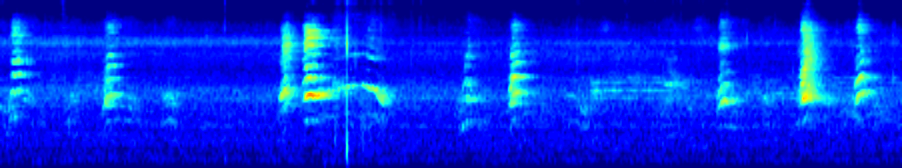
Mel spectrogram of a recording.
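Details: Fifteen-day-old Siberian Husky puppies in Pakistan, eyes just opened, give short high squeaks spaced a second or more apart, some with a brief falling tail, over a faint steady hiss.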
